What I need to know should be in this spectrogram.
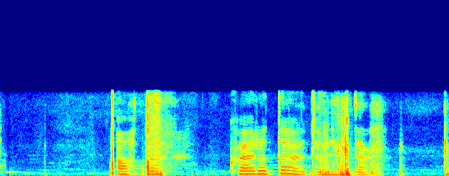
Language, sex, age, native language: Icelandic, female, 11, Icelandic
